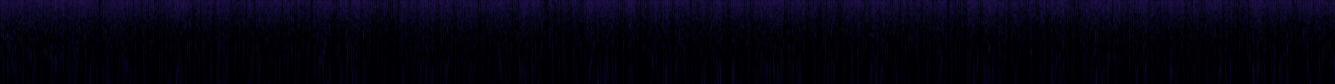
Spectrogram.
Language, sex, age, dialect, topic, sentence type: Chhattisgarhi, female, 36-40, Central, agriculture, statement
